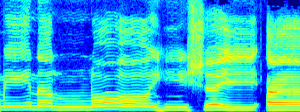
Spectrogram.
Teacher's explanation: ফালান তামলিকা লাহু মিনাল্লাহি, মিনাল্লাহি শাইআ, শাইআ ওয়াকফা করার কারণে এই দুই জবর থেকে এক জবর রিমুভ হয়ে গেছে, এক জবর দিয়ে একালিফ টান দিয়ে পড়া হয়েছে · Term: মধ্যে এওয়াজ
